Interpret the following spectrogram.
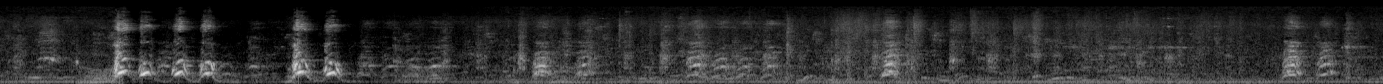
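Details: Belgian Malinois stud male of a rare colour, sire of a litter, giving a few loud, sharp barks in quick bursts near the start, then quieter vocal sounds and background murmuring with a steady low hum throughout.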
